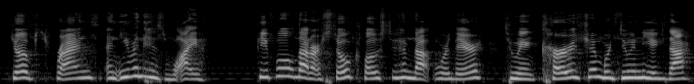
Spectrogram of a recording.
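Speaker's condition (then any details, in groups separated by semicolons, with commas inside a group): Cleft lip and palate; age 17, roughly 2 to 3 surgeries yearly, speaking publicly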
